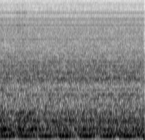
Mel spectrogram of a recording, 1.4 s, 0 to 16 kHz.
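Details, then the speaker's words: Pioneer CLD-S310 PAL LaserDisc player after cleaning and greasing the drive (problem was dirt and lack of grease): steady, even whir with low hum, no scraping or hesitation; disc spins up, finds track zero and plays normally. "and zero track there we are and we're playing back straight away so the problem with this drive was in dirt and lack of grease"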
